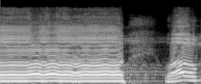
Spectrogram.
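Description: A man's voice holding one long chanted note with a slight waver, breaking off just over a second in; a new chanted phrase starts near the end.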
